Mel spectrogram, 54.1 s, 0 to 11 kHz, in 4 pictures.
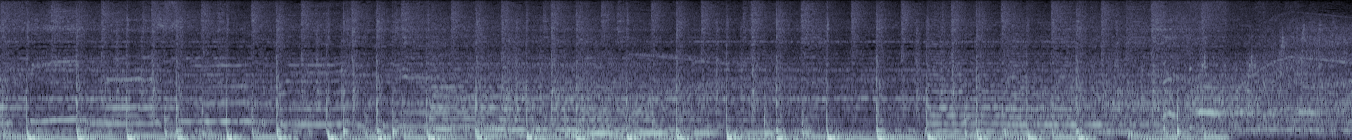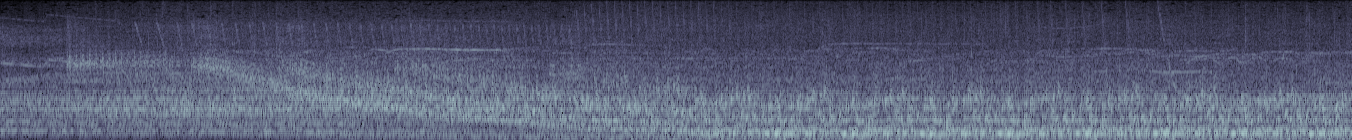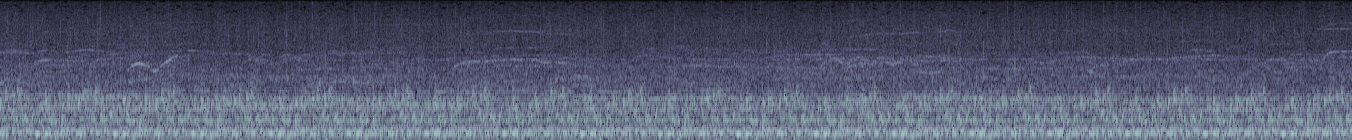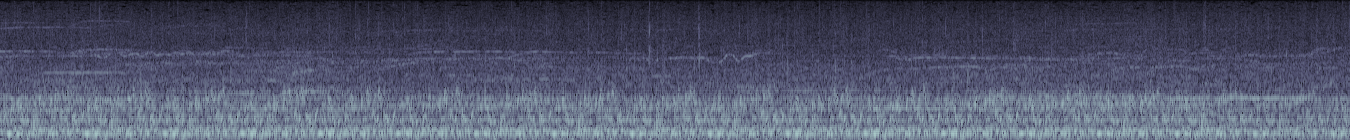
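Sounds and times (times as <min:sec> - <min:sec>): falling synth sweep: 0:00.0 - 0:54.0
low synth drone: 0:00.0 - 0:54.0.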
